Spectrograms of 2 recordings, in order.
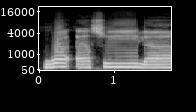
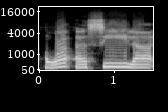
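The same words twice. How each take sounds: First: The s sound is heavy and emphatic. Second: The s sound is light, like a plain s. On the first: The speaker calls it right. "असीला सौद हैवी करेंगे" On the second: The speaker calls it wrong. "ये गलत है"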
